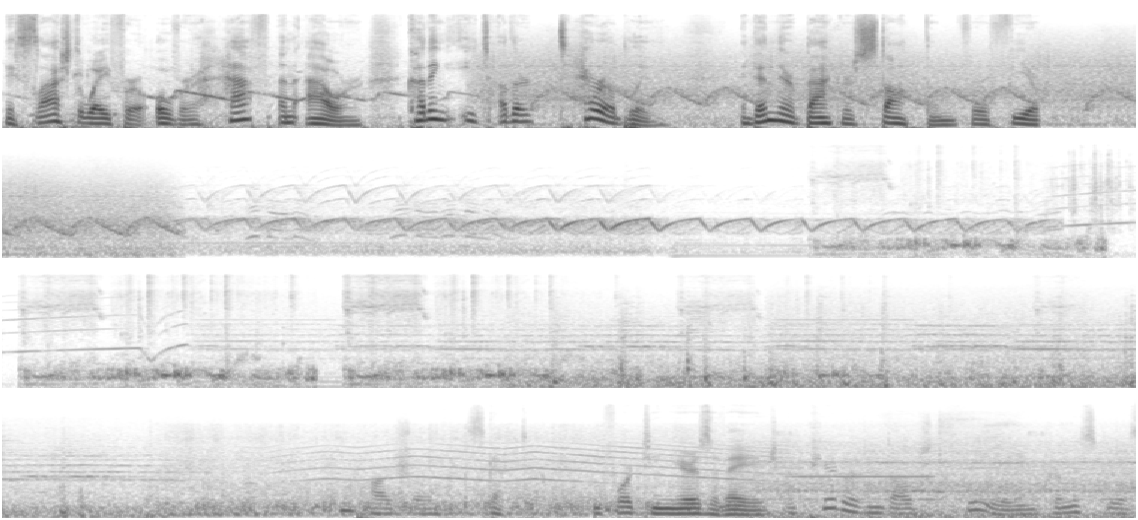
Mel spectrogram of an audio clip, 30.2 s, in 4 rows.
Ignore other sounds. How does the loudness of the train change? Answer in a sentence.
The volume of the train stays about the same.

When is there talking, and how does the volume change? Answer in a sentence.
The talking can be heard from 0.0 to 7.0 s, at a steady volume; and from 24.9 to 30.2 s, getting louder then quieter.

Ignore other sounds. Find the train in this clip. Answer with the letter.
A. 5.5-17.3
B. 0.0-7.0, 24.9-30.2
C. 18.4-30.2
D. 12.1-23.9
C.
